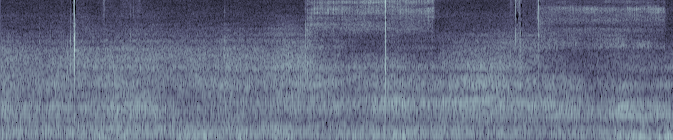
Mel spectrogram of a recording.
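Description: SUV driving on a rough dirt trail: a steady low rumble of engine and tyres on gravel, with a few sharp ticks.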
